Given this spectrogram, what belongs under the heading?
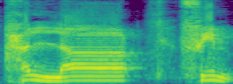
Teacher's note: ha we read from the middle of the throat, and when we connect with the lam, so we read bit strong, and also lam we long due to alif madda.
